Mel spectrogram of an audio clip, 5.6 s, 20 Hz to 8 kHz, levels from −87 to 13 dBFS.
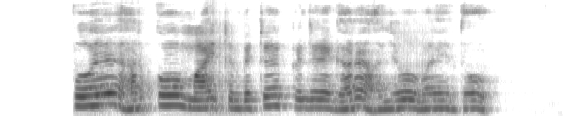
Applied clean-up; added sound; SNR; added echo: neural mask model DeepFilterNet 3.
